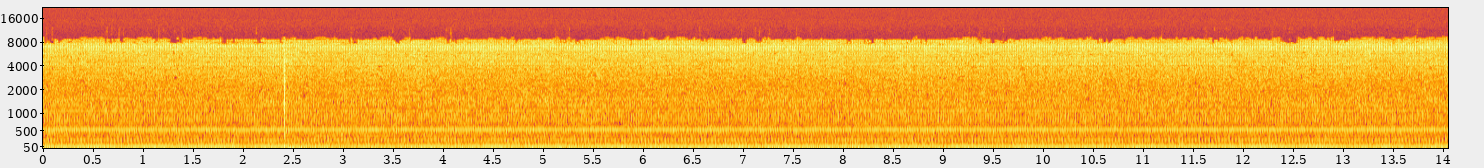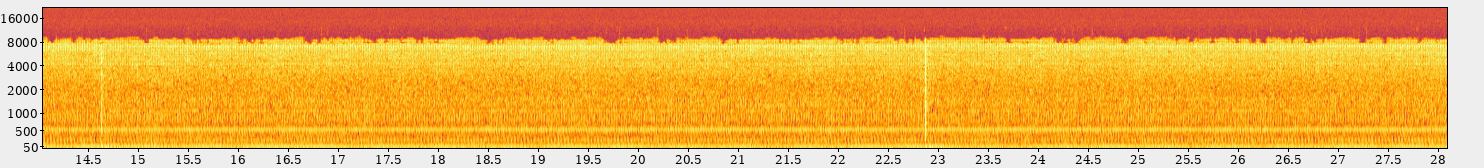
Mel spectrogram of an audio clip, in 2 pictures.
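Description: Near silence: the faint steady hiss and hum of an old videotape's soundtrack, with three faint clicks.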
